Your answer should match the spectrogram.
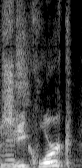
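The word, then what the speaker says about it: GQuuuuuuX: It's technically pronounced Gundam G quark, but it is Q and then like nine U's and X.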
